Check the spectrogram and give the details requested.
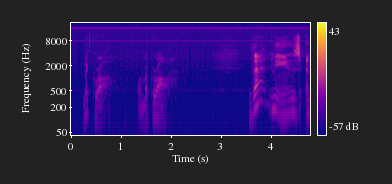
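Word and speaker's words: מקרא: original manuscripts, and in English it would be pronounced mikra or magraw.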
